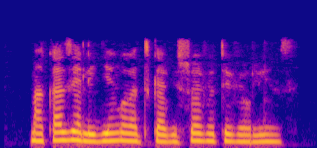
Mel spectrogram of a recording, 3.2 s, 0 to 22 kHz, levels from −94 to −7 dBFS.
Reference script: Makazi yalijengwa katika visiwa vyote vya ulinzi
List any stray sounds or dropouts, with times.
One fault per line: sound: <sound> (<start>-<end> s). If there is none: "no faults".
no faults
